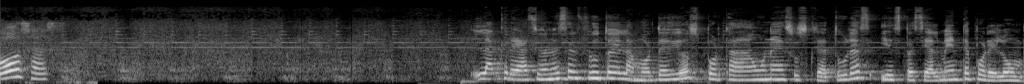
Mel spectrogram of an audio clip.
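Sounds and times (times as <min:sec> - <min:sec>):
steam train hissing: 0:00.0 - 0:10.0
speech: 0:00.1 - 0:01.0, 0:04.7 - 0:10.2.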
